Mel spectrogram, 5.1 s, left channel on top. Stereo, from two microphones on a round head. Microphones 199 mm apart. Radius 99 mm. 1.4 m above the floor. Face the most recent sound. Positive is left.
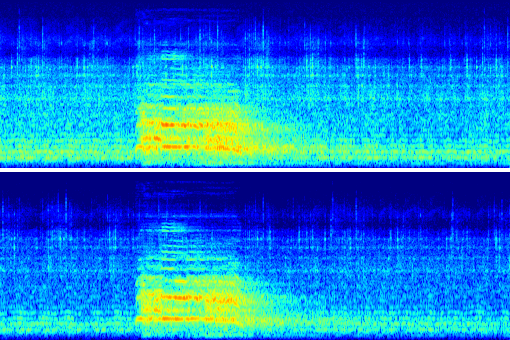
turn(degrees=10)  # may be behind; listen again after turning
